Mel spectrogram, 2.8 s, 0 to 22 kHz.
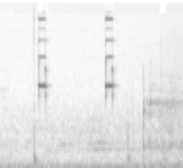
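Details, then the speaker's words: External charger set to about 4 amps: two short, bright double-chirp beeps about a second apart, then silence; battery check passed and it's charging normally. "checking battery and it's charging so that's how i charge this one"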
